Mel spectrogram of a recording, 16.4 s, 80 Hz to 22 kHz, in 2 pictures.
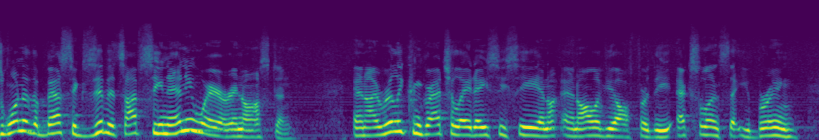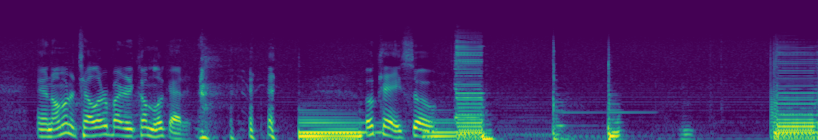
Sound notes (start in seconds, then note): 10.2 laughs; 15.8 electric guitar tuning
